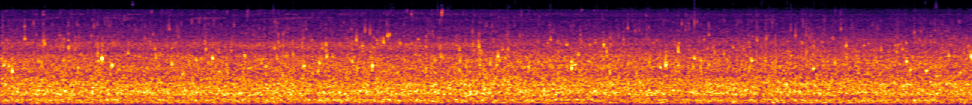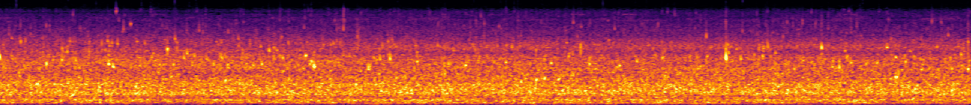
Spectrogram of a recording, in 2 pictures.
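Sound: flowing river water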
